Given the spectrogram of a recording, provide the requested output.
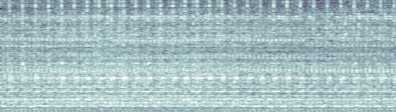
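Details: Geo that bogs down and dies when given gas a few minutes after starting, then lifting off the pedal; loud, uneven idle with a ragged knocking shake, owner suspects bad motor mounts, rough idle of unclear cause.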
